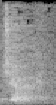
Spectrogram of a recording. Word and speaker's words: joke: Now, Spanish people on the whole can make both of these sounds, but the problem is that they treat j as an emphatic variety of y. And of course, that's not how it works in English.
